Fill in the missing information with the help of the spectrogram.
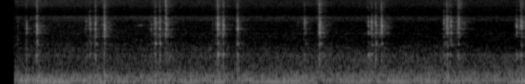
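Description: Fingers tap an aluminum Red Bull energy drink can, making a series of quick, bright metallic clicks that die away almost instantly. A steady low hum runs underneath the whole clip.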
